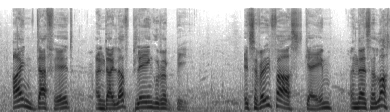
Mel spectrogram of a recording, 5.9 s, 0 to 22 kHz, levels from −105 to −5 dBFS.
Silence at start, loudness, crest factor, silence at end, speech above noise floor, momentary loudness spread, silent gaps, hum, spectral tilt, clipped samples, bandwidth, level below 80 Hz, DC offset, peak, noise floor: 0.15 s; -19 LUFS; 16 dB; 0 s; 22 dB; 11 LU; none; none; -5.5 dB/octave; under 0.1%; 16 kHz; -46 dBFS; under 0.1%; -4 dBFS; -40 dBFS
